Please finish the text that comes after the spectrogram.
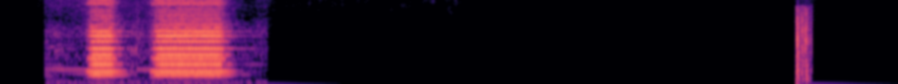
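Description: Two honks from a cartoon taxi's car horn, a short toot followed by a longer blast, loud and close, then silence broken by a brief click.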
